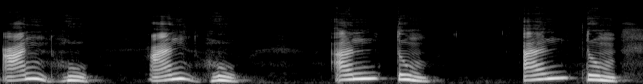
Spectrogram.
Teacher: نون کا مخرج ہے کہ زبان کا کنارہ ہے اور اوپر والے دانتوں کے مسوڑے ہیں، ان سے نون ادا ہوگا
